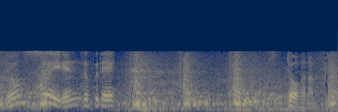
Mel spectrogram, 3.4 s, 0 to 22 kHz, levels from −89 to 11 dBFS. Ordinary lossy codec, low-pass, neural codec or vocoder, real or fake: AAC, 16 kbps; 7.2 kHz; codec, 16 kHz, 1 kbps, X-Codec, HuBERT features, trained on balanced general audio; fake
